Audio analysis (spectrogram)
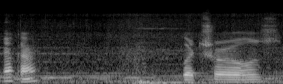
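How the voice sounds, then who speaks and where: A man's voice: mid-range voice, drawn-out words, over music. A man giving casual live game commentary, muttering short reactions to himself as he plays. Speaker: game streamer.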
